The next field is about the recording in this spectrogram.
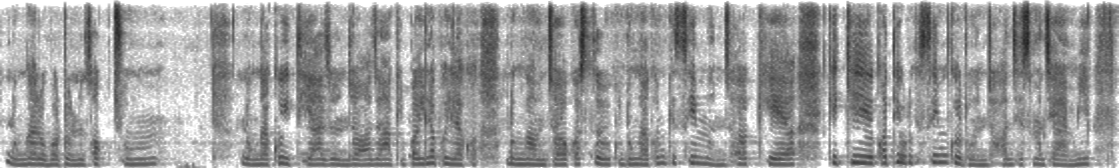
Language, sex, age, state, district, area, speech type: Nepali, female, 18-30, West Bengal, Kalimpong, rural, spontaneous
